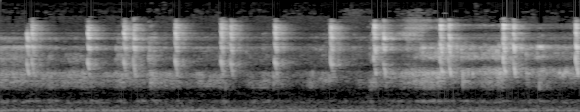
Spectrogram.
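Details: Ruby-throated Hummingbird, a migratory species said to chip usually only when flying: sharp, high, dry chips and squeaky chitters, singly or in quick bursts about every half second, over faint low room hum.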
